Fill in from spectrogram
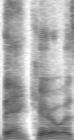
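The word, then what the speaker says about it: Banchero: And he said the CH is like cherry. And he said he asked, was a security guard at Chase. He said he asked Paolo that. And he said, yes, that is the correct pronunciation. So it's like cherry, Bonchero.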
